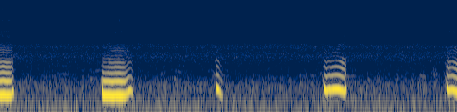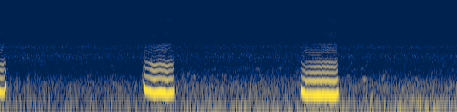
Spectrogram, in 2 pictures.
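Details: Sleeping brown tabby cat snoring: short, squeaky, tonal breaths with wavering pitch, sounding every two to three seconds and separated by quiet, over a soft background hiss.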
